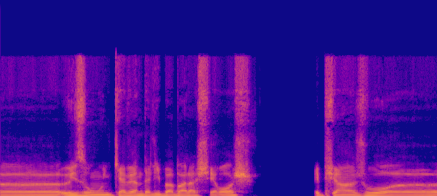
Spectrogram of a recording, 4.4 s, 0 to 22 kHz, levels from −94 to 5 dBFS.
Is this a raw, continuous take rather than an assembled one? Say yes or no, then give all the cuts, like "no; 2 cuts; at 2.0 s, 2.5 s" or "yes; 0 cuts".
yes; 0 cuts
